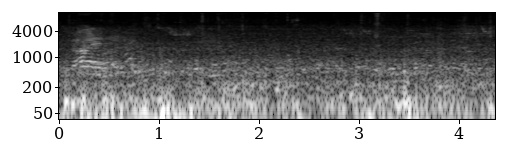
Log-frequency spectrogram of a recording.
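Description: Busy pedestrian-street ambience: a passer-by's voice briefly at the start, footsteps on stone paving, and a steady low rumble underneath.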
